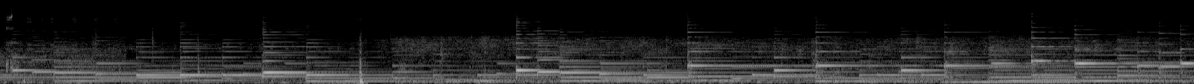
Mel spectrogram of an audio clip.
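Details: Plucked harp-like instrumental music plays on, with layered notes and no animal voice rising above it.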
